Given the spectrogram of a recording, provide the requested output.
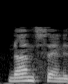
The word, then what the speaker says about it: Nansen: Nansen is, of course, the Japanese way of pronouncing the name. Nanchuan is the Chinese way.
